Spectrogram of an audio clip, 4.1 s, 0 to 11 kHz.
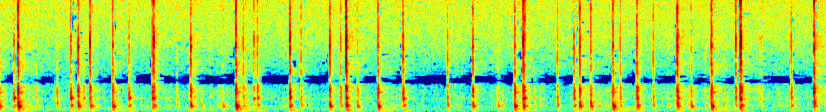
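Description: Long manicured nails tap and scratch across the top of a Mitra 3D Pro binaural microphone, a mid-sized hollow cylindrical tube with a textured black coating and white end cages. About 27 quick, dry clicks come in an uneven, typing-like rhythm, each with a hollow mid-pitched knock and a bright tick. Each dies away almost at once.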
